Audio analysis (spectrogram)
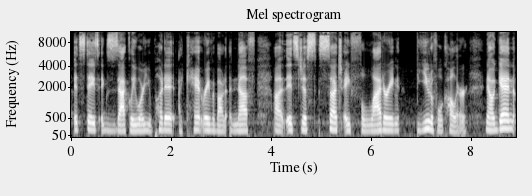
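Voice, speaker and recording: A woman's voice: on the low side, fairly bright tone, no echo. Stuffy-nosed woman gushing over nail polish. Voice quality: nasal. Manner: enthusiastic, gushing, with frequent fillers. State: stuffy, under the weather. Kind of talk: voice-over product review.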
